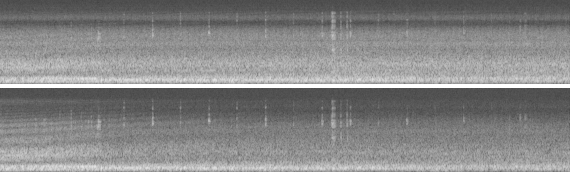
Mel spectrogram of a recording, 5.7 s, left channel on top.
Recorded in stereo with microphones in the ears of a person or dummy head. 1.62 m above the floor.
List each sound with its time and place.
0.0 s a vehicle: 15° right (ahead or behind); by 5.7 s 35° left (ahead or behind)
